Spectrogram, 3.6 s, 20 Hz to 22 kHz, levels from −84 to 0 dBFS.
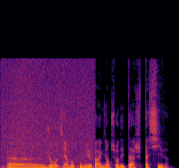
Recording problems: hiss; loud; until 2 s; 9 dB below the speech

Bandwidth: 14.5 kHz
